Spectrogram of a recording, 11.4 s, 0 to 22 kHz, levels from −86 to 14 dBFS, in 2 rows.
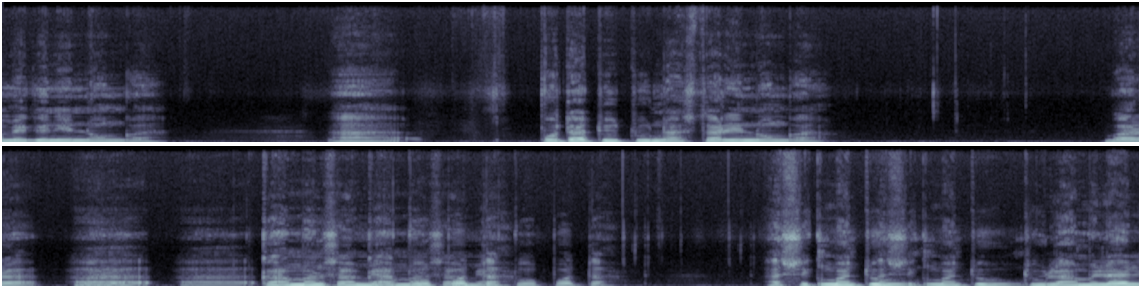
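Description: Speech, with a doubled audio track from 6.04 s to 10.82 s: a second, full-band copy of the speech runs roughly half a second behind the original and around 5 dB quieter. The copy carries no decay or room colouring, so it reads as a distinct repeat rather than an echo, and it cuts in and out abruptly at those times. The likely cause is the signal being captured again through a slower path.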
